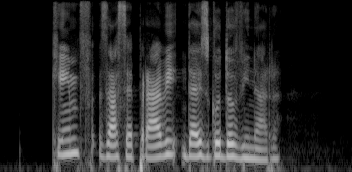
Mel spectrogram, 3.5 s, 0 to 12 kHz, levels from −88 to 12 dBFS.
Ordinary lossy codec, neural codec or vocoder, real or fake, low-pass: none; none; real; none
